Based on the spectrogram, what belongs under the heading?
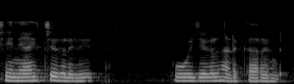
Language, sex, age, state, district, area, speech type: Malayalam, female, 30-45, Kerala, Kasaragod, rural, spontaneous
